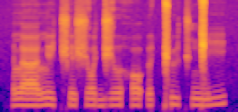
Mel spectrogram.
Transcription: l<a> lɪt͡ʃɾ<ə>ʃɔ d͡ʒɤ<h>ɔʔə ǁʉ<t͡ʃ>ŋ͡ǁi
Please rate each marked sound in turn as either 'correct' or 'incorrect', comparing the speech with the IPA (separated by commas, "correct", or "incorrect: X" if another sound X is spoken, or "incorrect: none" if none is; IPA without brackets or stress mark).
correct, correct, correct, correct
